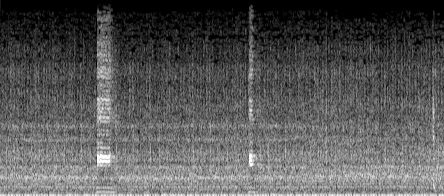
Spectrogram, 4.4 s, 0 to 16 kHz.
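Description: Ducati Monster 1200S's L-twin engine idling steadily while the bike stands still. Two brief faint higher sounds sit over it, about a second and two and a half seconds in.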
